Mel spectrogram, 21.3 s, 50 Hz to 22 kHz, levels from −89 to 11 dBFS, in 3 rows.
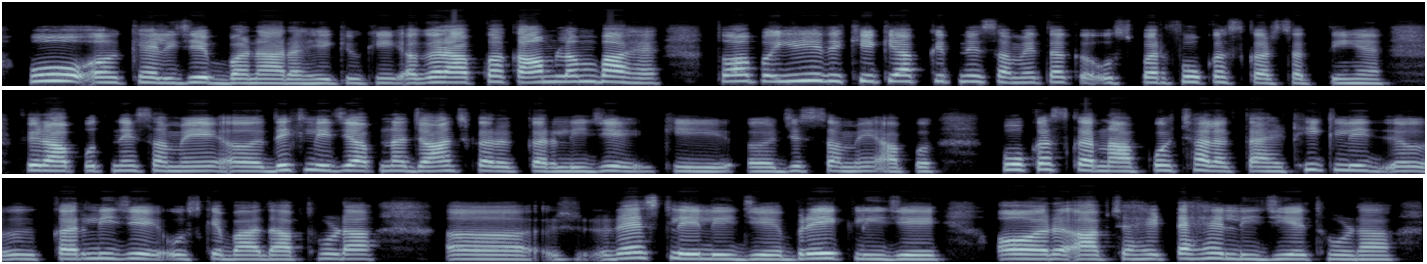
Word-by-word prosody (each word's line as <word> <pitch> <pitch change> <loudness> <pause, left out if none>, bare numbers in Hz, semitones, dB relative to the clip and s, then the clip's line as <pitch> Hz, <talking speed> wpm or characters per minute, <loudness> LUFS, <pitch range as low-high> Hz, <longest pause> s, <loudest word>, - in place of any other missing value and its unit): वो 280 -5 +3
कह 235 -2 +1
लीजिए 220 +2 +2
बना 200 -1 0
रहे 190 0 -2
क्योंकि 200 +2 -6
अगर 220 +4 +3
आपका 235 +3 +4
काम 250 +1 +4
लंबा 265 0 +4
है 210 -2 -5 0.3
तो 280 - -2
आप 290 0 +1
ये 300 +3 +3
देखिए 290 0 +2
कि 295 - +3
आप 280 -1 +3
कितने 275 -1 -4
समय 235 -2 -4
तक 245 -1 -2
उस 215 -3 -7
पर 230 -1 +1
फ़ोकस 250 -3 -2
कर 210 -1 +1
सकती 195 +1 -7
हैं? 195 -1 -3 0.3
फिर 240 -1 +4
आप 220 -1 +6
उतने 225 +1 -4
समय 210 0 0
अ, 205 -1 0
देख 240 +6 +1
लीजिए 235 -2 +3
अपना 220 0 -1
जाँच 215 +1 +2
कर 205 -2 0
कर 200 -2 0
लीजिए 190 +2 -2
कि 190 -2 -4
अ, 190 0 0
जिस 200 +3 -8
समय 205 -2 -4
आप 185 - -16
फ़ोकस 260 +7 -2
करना 225 -4 +3
आपको 200 +3 -1
अच्छा 235 +1 0
लगता 205 -2 -1
है 195 -1 -4
ठीक 265 -2 -5
ली 235 -2 0
ज 190 - -10
अ, 205 0 -4
कर 215 -1 +3
लीजिए 225 -1 +1
उसके 200 +3 -6
बाद 195 0 -1
आप 190 0 0
थोड़ा 215 -1 0
अ, - - -6 0.4
र 195 -1 -3
रेस्ट 250 +1 +2
ले 220 -2 +6
लीजिए, 200 -2 0
ब्रेक 230 +5 +5
लीजिए 195 -1 -1 0.3
और 210 -1 +5
आप 200 -1 +3
चाहे 205 -1 -4
टहल 230 +1 +2
लीजिए 200 0 -1
थोड़ा 190 -1 -3
215 Hz, 200 wpm, -19 LUFS, 200-235 Hz, 0.4 s, आप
